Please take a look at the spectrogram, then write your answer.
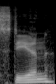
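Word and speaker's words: Stian: Um, Styen Soulberg or Steen, I'm not too sure how to pronounce the first name, but Norwegian defenseman. I'm a big fan of him. You'd think I knew would know how to pronounce his name properly, but what do you make of him? Yeah. So, just for your own future reference, uh, I I believe it is Steen.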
